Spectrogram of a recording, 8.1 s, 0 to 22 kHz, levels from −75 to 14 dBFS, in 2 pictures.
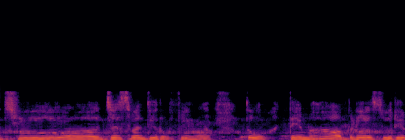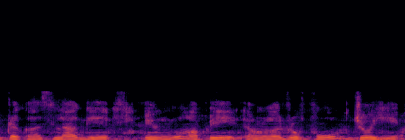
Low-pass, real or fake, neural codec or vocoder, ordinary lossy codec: none; fake; codec, 16 kHz, 4.8 kbps, FACodec; none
